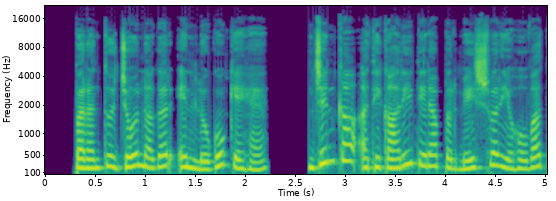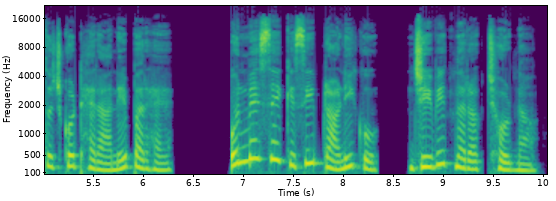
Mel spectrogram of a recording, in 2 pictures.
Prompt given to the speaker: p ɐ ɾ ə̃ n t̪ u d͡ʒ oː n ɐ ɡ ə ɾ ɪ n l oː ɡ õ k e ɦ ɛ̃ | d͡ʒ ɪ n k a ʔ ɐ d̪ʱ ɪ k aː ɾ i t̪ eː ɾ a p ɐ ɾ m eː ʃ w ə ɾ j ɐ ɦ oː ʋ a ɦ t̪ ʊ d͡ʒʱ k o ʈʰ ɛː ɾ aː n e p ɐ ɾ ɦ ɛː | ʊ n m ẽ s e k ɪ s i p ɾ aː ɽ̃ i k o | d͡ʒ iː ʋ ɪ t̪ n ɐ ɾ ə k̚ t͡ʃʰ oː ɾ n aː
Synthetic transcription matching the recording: p ɐ ɾ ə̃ n t̪ u d͡ʒ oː n ɐ ɡ ə ɾ ɪ n l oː ɡ õ k e ɦ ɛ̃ | d͡ʒ ɪ n k a ʔ ɐ d̪ʱ ɪ k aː ɾ i t̪ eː ɾ a p ɐ ɾ m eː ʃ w ə ɾ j ɐ ɦ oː ʋ a t̪ ʊ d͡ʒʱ k o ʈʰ ɛː ɾ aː n e p ɐ ɾ ɦ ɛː | ʊ n m ẽ s e k ɪ s i p ɾ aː ɽ̃ i k o | d͡ʒ iː ʋ ɪ t̪ n ɐ ɾ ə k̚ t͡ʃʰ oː ɽ n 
